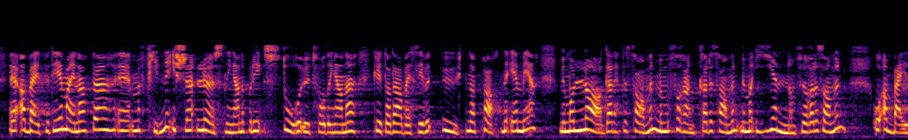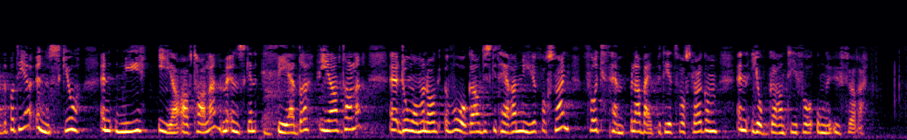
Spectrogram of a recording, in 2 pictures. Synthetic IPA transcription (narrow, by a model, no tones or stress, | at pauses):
ʔɑɾbæɪd̪əpʰɑt̪ʰiːəmæɪnəɾɑt̪mɛnfɪnːəɾɪʃːəløːsnɪŋɑnəpʰɔd̪ɪst̪uːɾəʉːt̪fɔɾd̪ɾɪŋɑnəkʰnʏt̪ːəɑt̪ʰɪlɑɾbæɪd̪sliːʋəʉːt̪nɑt̪̚pʰɑɾt̪ənəʔɛɾmɛːmɛmɔlɑːɡɑd̪ɛt̪ːəsɑːmənmɛmɔfɔɾɑŋkʁɑd̪ɛsɑːmənmɛmɔjɛnːɔmføːɾɑd̪ɛsɑːmənʔɔʔɑʁbæɪd̪əɾpɑʁt̪ʰiːəʔœnskəɾjʊ | ʔɛnnyːiːɑʔɑːʋt̪ʰɑːləmɛʔœnskəɾɛnbeːd̪ɾəiːɑːʋt̪ʰɑːləd̪ɔmɔmɑnoːɡʋoːɡɑɔd̪ɪskʉt̪ʰeːɾɑnyːəfɔʁslɑːɡfɔɾɛksɛmpəlɑɾbæɪd̪əɾpʰɑt̪iːət̪sfɔʁslɑːɡɔmʔɛnjɔbːɡɑʁɑnt̪ʰiːfɔɾʊŋːəʔʉːføːɾə̰ɾ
